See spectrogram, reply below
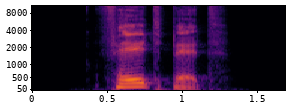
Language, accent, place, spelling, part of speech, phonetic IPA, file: German, Germany, Berlin, Feldbett, noun, [ˈfɛltˌbɛt], De-Feldbett.ogg
- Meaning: camp bed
